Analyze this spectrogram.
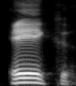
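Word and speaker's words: ache: child lunch பீச் much ஏக் stomach சரியா இது மட்டும் கொஞ்சம் உச்சரிப்பு மாறுது ஏக்கும் ஸ்டமக்கும் அந்த இக்குன்னு வந்திருக்கு மற்றது எல்லாம் இச் இச்ன்னு உச்சரிப்பு வருது ஓகேவா இந்த சிச் க்கு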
